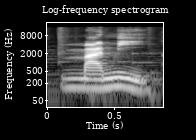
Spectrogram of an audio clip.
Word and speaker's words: maní: La palabra maní lleva la mayor fuerza de voz. ¿En qué sílaba? Sí, en la sílaba ni.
